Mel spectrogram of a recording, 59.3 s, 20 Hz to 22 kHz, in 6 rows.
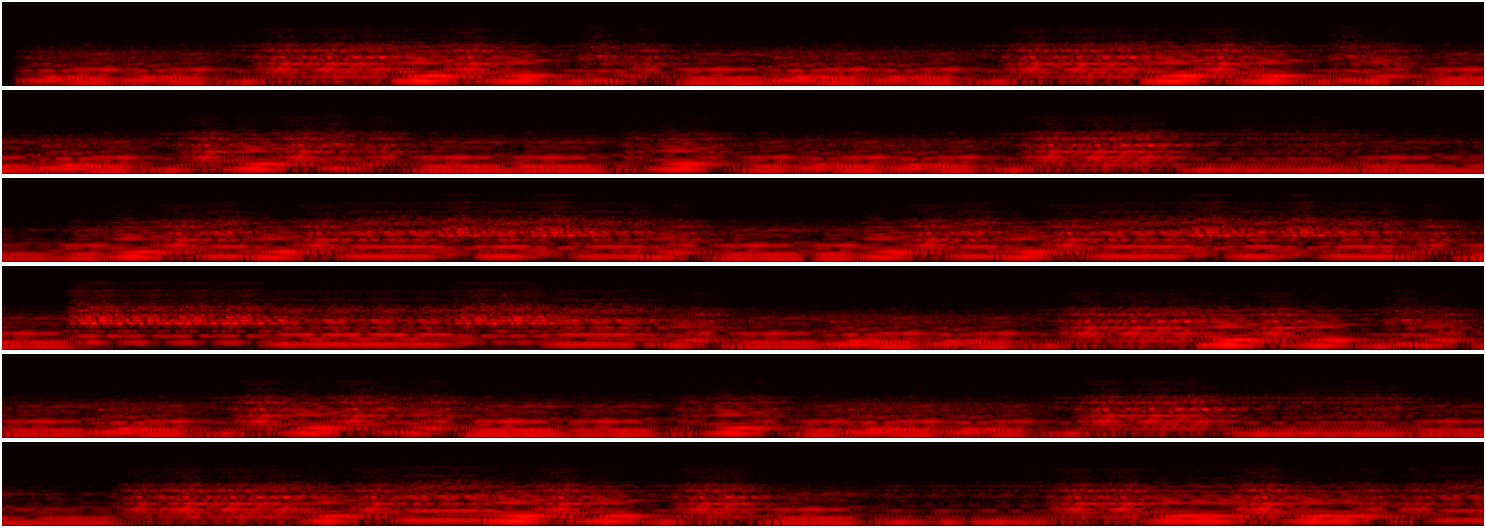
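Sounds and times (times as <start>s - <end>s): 
cello playing: 0.1s - 59.2s.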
